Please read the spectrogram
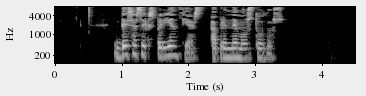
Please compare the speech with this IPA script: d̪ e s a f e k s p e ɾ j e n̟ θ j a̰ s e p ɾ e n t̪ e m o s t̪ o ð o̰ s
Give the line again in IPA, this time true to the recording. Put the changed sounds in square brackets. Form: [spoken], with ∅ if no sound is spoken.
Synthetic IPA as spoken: d̪ e s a [s] e k s p e ɾ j e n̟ θ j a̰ s [a] p ɾ e n [d̪] e m o s t̪ o ð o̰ s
